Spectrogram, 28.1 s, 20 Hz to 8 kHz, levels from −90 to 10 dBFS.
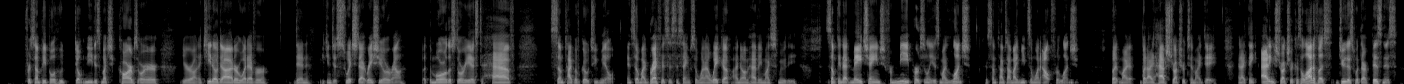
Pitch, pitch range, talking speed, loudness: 105 Hz, 95-115 Hz, 215 wpm, -36 LUFS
